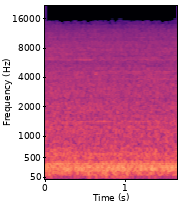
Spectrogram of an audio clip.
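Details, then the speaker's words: Rheem 2-ton central AC outdoor condenser after repair (another bad capacitor replaced): steady even hum, no stalling, rattling or surging; fan and compressor running smoother and starting better than before. Fan earlier suspected of stalling, causing freeze-up. "it was definitely running but is running smoother than it did the compressor starts out better than it did that's for sure"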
